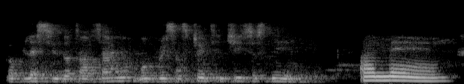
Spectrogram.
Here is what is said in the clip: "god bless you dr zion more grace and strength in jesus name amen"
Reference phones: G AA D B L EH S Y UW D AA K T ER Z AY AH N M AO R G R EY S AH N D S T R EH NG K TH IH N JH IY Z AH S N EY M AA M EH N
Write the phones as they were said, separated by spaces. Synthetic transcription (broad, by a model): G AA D B L EH S Y UW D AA T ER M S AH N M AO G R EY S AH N S T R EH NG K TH IH N JH IY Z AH S N EY M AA M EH N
